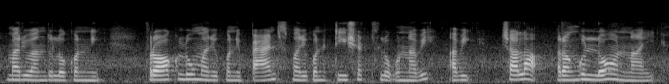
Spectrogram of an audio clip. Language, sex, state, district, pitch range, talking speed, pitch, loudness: Telugu, female, Telangana, Hyderabad, 195-215 Hz, 145 wpm, 200 Hz, -20 LUFS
